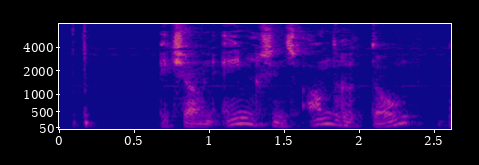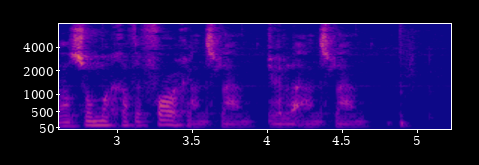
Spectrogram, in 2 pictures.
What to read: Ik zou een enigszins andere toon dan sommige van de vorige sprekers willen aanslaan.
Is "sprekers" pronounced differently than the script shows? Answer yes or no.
yes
